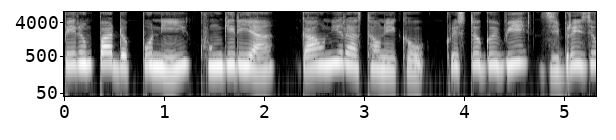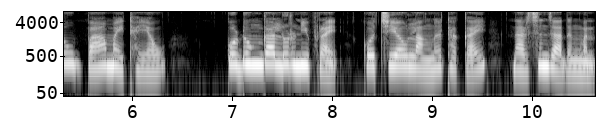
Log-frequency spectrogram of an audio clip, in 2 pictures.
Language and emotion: Bodo, neutral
